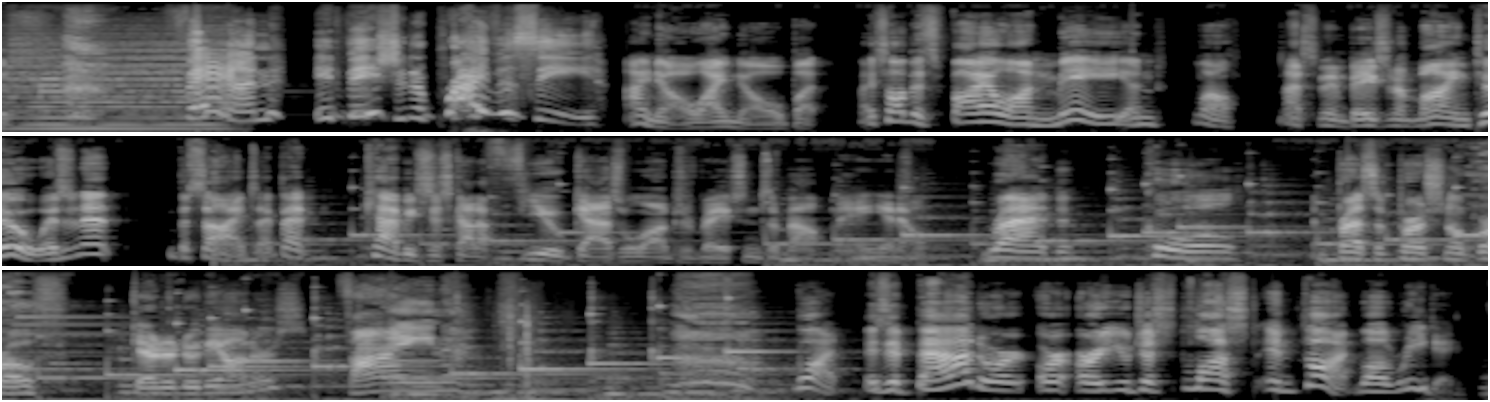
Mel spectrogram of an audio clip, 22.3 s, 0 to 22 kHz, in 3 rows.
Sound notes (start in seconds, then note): 0.2 gasp; 18.1 gasps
